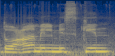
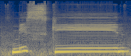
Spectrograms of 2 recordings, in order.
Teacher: और यहाँ पे या मद्दा है, यानी कि या साकिन हो, उससे पहले हर्फ नीचे ज़ेर हो तो वो या मद्दा होती है, उसे खींच के पढ़ते हैं। बाज़ लोग इसको पढ़ते हैं तआमिल मिस्किन, मिस्कीन ऐसे पढ़ना है।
